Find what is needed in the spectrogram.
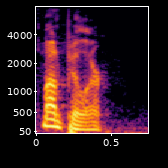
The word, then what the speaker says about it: Montpelier: Montpelier. Is that how you pronounce it? – Yeah. – Montpelier? – Montpelier.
